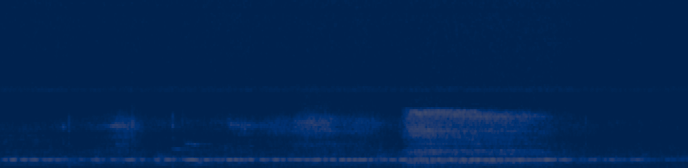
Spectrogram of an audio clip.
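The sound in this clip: Slow, relaxed breathing during a guided relaxation exercise: faint, airy breaths, a few soft inhalations and exhalations with the last one fullest, over a quiet steady background.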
